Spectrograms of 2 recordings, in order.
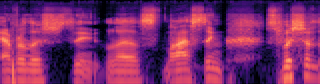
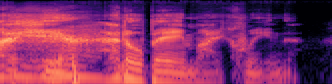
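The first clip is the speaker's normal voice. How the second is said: growling wolf voice, beastlike. Narrator reads the wolf's answer to his queen, growling wolf voice. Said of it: "growled the wolf".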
